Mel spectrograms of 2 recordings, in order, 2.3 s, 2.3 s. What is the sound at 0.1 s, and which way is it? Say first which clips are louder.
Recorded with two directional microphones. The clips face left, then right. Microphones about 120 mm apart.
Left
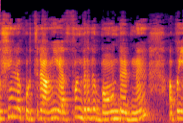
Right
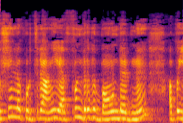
A woman's voice: right 5 dB; 25° right (ahead or behind).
